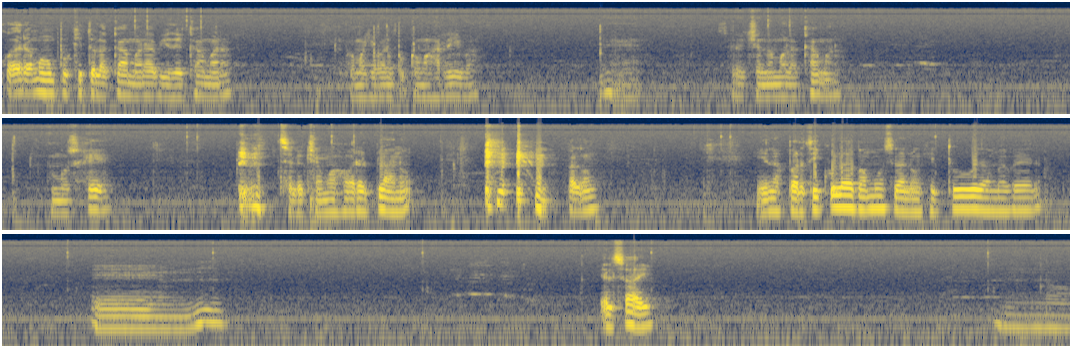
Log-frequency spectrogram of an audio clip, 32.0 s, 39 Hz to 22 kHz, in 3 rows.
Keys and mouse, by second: 0.0 Escape, 3.1 Escape, 3.1 click, 3.3 click, 13.7-17.3 drag, 18.9-20.7 drag, 21.1-23.0 drag, 24.5-26.4 drag, 28.9-30.7 drag.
